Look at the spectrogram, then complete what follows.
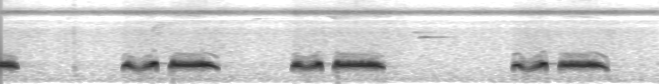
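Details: Spotted dove in moult giving its lure call: three double coos about two seconds apart, each a short wavering note and then a longer even mellow note. A quiet constant high-pitched whine sits underneath.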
